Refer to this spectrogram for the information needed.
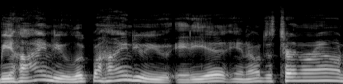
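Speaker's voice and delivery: high, jeering, mocking heckling yell. Retelling a movie scene where a drunk girl mocks the screen: imitating someone mockingly yelling at TV. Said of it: "kinda making fun of the scene".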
